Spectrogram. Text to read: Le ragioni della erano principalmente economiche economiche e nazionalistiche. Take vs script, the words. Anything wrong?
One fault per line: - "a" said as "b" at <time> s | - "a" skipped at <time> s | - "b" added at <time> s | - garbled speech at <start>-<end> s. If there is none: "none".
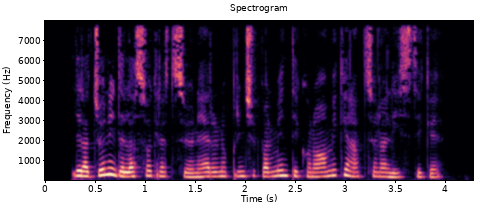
- "sua creazione" added at 0.9 s
- "economiche" skipped at 3.0 s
